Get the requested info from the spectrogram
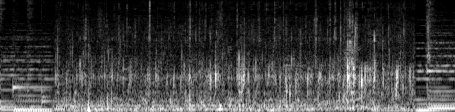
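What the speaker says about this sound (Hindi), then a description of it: "तभी रसोई से दूध के उबलने की आवाज आई।" Milk boils over on a stove: a steady, bubbling, rushing liquid sound, like something boiling hard, continues without a break for several seconds.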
